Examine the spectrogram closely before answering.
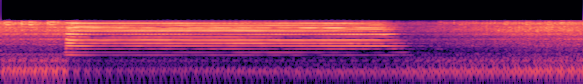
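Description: Union Pacific diesel locomotive's multi-note air horn sounding one long, steady chord for about four seconds, starting about a second in and cutting off, as the warning for the grade crossing. The locomotive's engine rumbles low underneath.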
